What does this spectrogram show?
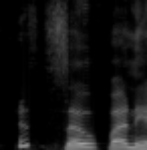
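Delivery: normal talking voice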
